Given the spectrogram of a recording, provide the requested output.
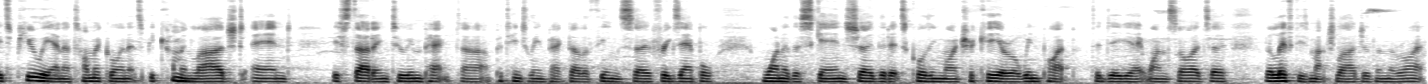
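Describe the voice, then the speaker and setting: A man with an Australian accent, medium pitch, and a dark, mellow tone, at a fairly quick pace with fairly even intonation. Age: 40s. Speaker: vlogger sharing surgery experience. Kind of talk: personal video diary. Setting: hospital.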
